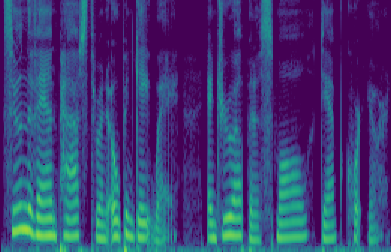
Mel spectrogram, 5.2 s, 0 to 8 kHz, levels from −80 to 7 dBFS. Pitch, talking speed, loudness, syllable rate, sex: 190 Hz, 185 wpm, -17 LUFS, 4.6 syllables/s, female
